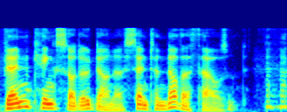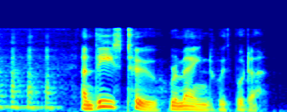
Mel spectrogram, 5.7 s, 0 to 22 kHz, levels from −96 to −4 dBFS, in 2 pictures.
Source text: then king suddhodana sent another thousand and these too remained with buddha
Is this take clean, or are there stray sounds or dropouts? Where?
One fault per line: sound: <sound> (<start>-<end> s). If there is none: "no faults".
sound: laugh (2.6-3.5 s)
